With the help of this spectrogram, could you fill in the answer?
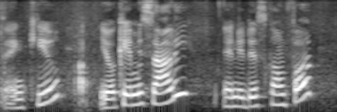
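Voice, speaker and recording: Light background noise sits beneath a woman talking at a moderate pace. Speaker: caregiver instructor. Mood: calm, reassuring. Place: classroom.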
